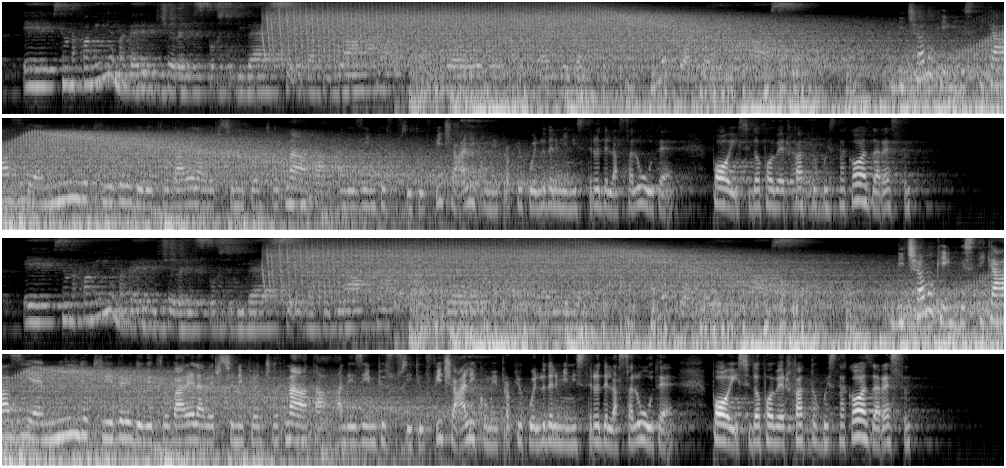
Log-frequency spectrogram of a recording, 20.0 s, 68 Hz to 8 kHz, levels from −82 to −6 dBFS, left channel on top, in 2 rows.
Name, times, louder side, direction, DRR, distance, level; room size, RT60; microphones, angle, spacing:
voice 1, 0.2-8.0 12.9-13.1 14.6-14.9 17.9-18.2, left 1 dB, 65° left, -1 dB, 2.6 m, -36 dB
sound 1, 2.1-15.7, left 1 dB, 25° left, 1.9 m, -32 dB
Thunder, 3.5-14.2, right 2 dB, 55° right, 0.9 m, -28 dB
voice 2, 8.9-19.1, right 6 dB, 80° right, 13 dB, 0.7 m, -27 dB
28.0 x 15.0 x 6.2 m, 1.2 s
head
